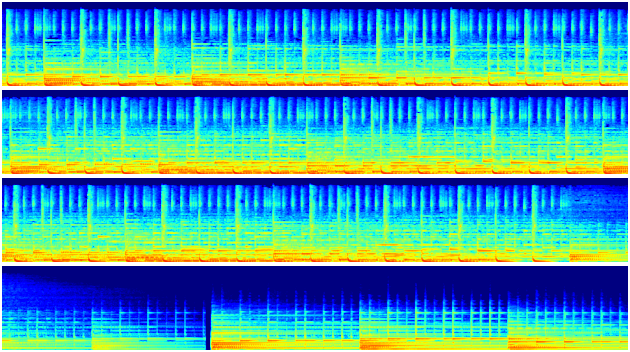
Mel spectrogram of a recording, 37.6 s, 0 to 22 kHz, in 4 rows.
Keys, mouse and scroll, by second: 3.9 scroll down 1, 16.3 right click, 22.6 right click, 27.3 double click, 28.6 double click, 29.3 shift+click, 35.6 double click.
